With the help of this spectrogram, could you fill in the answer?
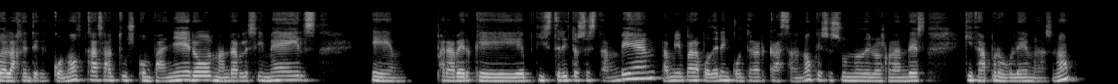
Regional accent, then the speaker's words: Spain; Como ya somos de España y hemos estado en España, pues ahora venimos pues para como meternos a lo bestia en otra cultura diferente

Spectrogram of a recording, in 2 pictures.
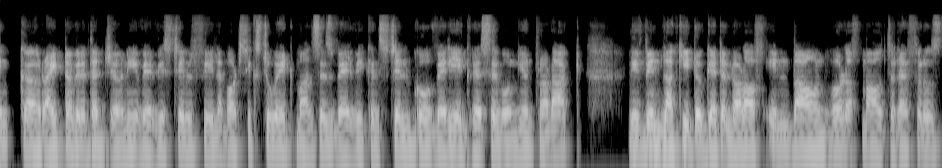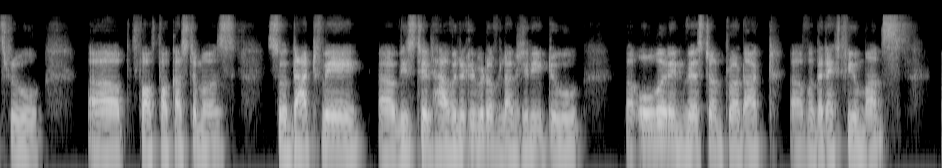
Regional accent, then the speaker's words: India; I grew up in India

